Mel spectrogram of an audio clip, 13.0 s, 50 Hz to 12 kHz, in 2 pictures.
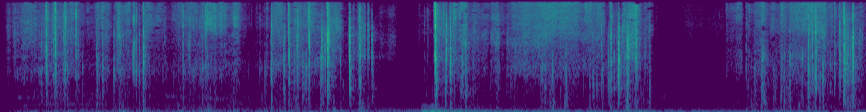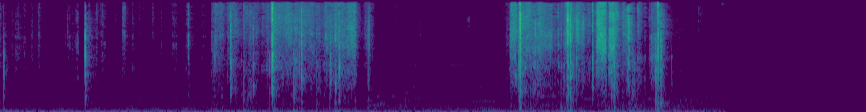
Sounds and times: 0.1s Taking The Newspaper 4.8s
10.3s Taking The Newspaper 11.5s

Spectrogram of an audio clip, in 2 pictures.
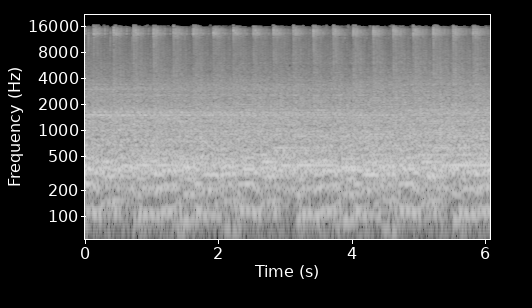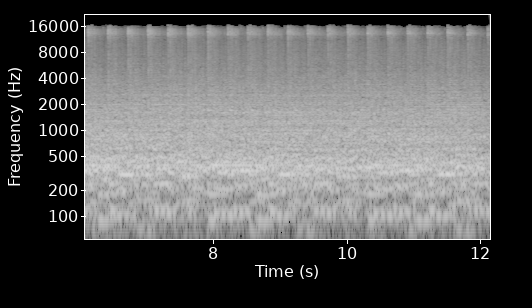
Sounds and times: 0.0s Driving rhythm 12.1s

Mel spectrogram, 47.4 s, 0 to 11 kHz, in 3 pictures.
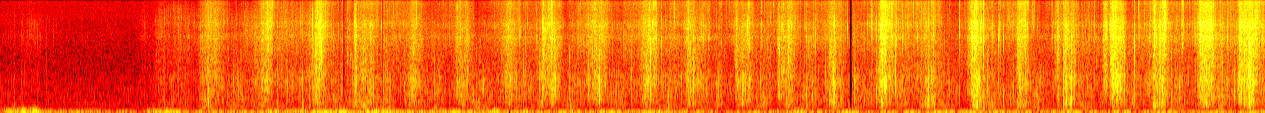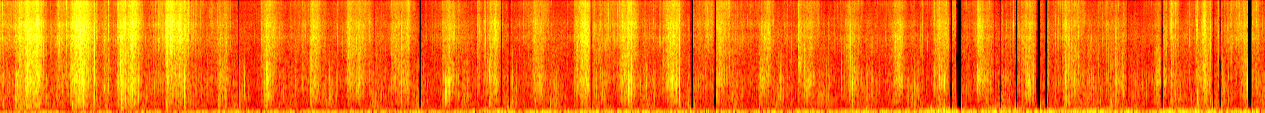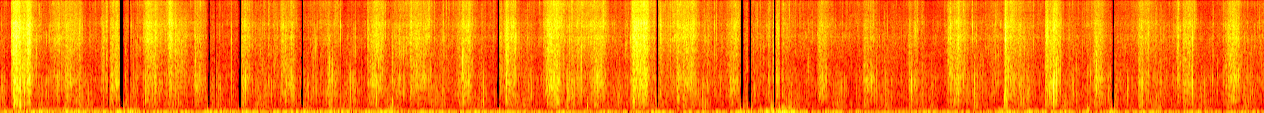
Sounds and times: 1.8s footsteps 47.4s

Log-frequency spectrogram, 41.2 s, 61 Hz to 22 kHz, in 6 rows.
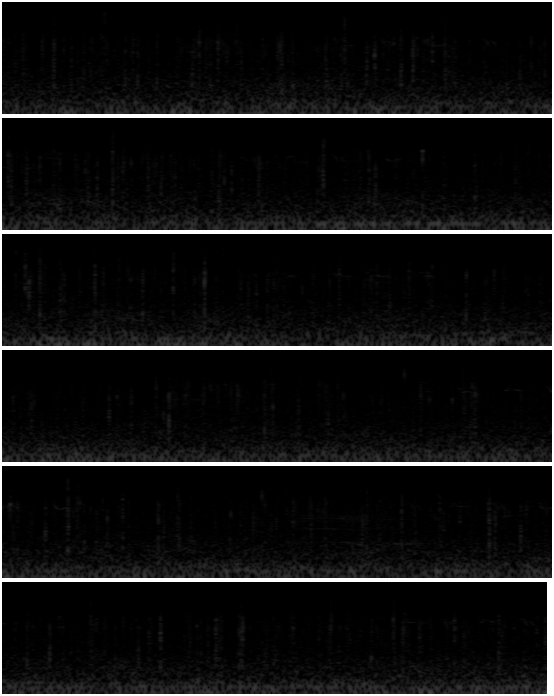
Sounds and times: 0.0s rain falling across the field 41.1s
0.0s rain hits the leaves of a big sycamore tree 41.1s
0.2s Birds sing in the distance 41.1s

